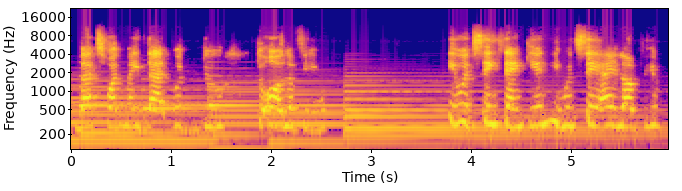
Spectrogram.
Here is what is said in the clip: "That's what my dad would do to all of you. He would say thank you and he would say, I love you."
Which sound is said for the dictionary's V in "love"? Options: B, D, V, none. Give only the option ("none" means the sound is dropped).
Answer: V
